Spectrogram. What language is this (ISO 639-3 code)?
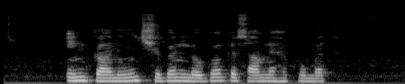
urd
